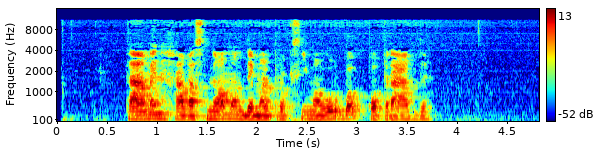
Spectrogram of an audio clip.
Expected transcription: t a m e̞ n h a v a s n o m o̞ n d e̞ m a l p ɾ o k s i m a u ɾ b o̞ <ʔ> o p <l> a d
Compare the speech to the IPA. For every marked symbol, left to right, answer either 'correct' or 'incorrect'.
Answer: incorrect, incorrect

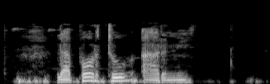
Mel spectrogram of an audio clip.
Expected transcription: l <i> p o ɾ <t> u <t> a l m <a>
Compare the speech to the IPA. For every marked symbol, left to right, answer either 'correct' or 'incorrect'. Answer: incorrect, correct, incorrect, incorrect

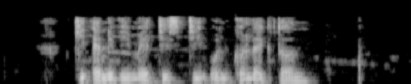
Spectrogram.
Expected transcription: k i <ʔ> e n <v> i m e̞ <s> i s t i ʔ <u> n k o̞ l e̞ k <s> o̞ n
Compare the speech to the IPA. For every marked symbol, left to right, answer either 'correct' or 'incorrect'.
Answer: correct, correct, incorrect, correct, incorrect

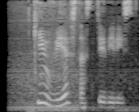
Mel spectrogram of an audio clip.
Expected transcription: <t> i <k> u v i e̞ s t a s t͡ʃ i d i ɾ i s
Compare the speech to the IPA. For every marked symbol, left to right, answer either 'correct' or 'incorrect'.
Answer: incorrect, incorrect

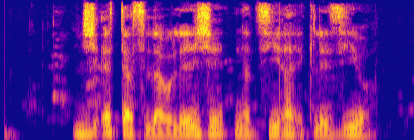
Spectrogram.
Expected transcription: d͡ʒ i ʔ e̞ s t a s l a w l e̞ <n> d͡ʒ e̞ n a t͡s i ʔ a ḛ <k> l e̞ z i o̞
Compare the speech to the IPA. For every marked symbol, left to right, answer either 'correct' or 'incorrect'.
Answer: incorrect, correct

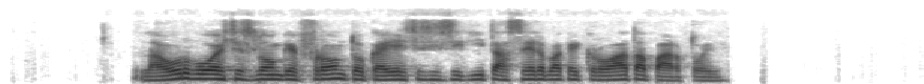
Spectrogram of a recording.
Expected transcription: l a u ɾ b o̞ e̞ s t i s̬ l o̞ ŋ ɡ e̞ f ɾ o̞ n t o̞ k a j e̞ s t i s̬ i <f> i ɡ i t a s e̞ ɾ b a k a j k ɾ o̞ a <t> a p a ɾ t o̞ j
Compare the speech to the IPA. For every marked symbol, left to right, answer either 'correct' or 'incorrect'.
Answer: incorrect, correct

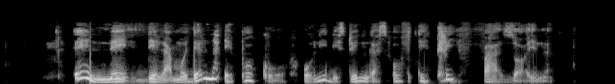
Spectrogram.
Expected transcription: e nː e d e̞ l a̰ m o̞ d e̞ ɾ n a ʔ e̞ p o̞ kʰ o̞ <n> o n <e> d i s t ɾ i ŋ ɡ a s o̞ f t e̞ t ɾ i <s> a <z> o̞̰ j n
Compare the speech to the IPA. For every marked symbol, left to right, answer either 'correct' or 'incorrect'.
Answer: incorrect, incorrect, incorrect, correct

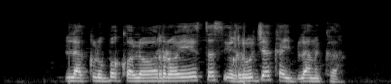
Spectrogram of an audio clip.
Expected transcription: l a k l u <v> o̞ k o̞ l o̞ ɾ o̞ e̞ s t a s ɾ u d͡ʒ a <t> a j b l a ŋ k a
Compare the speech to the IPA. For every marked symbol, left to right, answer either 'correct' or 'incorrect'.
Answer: incorrect, incorrect

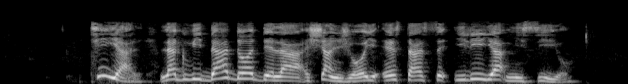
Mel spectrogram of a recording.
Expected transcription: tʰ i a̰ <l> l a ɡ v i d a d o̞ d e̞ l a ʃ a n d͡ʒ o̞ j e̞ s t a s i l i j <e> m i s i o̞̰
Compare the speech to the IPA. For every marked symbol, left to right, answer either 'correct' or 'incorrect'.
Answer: correct, incorrect

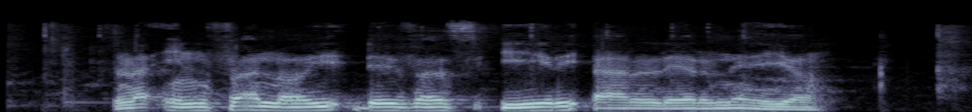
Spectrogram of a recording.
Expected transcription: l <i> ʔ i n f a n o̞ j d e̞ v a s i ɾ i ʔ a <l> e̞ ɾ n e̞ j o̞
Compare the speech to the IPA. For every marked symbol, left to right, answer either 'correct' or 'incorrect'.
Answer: incorrect, incorrect

